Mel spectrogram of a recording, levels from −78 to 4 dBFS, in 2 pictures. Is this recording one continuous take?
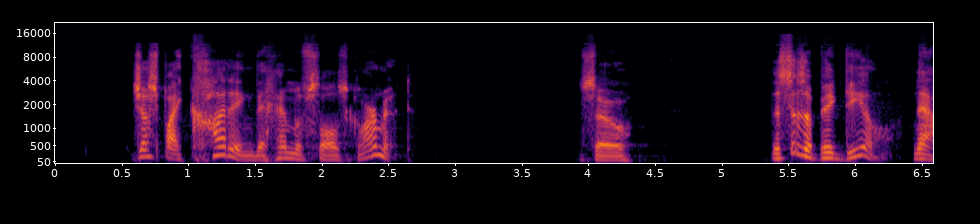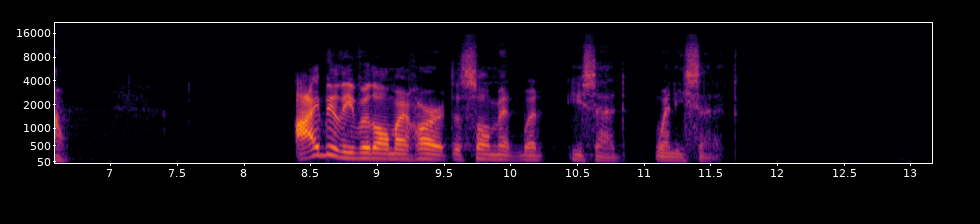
no; 2 cuts; at 3.8 s, 6.3 s

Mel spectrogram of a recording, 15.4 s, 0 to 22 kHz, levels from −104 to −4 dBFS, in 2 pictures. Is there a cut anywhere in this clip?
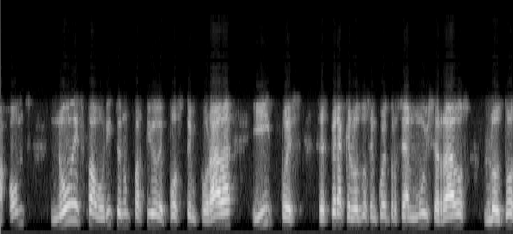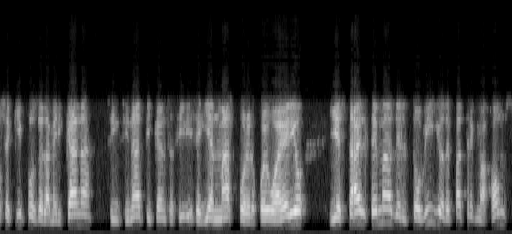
no; 0 cuts

